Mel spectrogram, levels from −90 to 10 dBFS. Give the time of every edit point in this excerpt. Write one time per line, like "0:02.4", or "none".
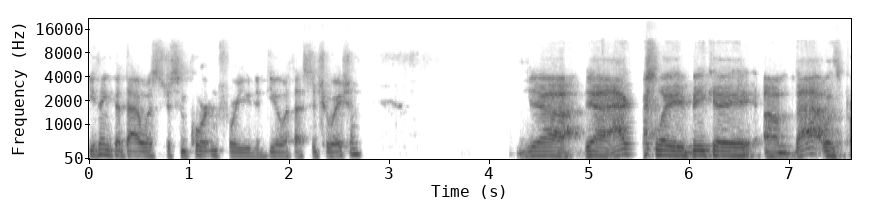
none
